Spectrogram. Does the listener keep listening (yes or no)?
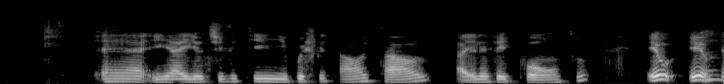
yes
